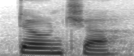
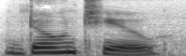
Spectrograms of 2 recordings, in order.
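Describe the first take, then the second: First: You is reduced to a casual ya. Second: Both words are said separately, with no blending. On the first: "as an informal contraction" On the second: "articulate perfectly, with no assimilation"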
